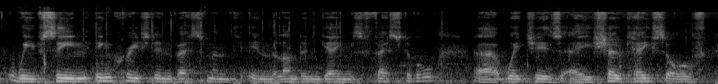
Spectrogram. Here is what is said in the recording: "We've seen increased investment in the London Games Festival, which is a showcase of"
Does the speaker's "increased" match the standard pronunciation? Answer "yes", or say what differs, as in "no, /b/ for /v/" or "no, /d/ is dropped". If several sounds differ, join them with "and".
yes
